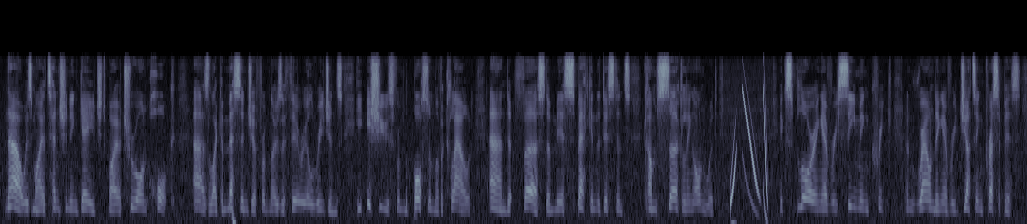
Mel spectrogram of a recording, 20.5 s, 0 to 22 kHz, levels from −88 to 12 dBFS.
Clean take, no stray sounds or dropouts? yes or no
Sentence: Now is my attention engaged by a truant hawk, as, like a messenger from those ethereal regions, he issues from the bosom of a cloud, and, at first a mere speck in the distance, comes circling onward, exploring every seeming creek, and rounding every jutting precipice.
no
